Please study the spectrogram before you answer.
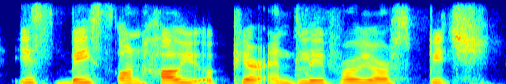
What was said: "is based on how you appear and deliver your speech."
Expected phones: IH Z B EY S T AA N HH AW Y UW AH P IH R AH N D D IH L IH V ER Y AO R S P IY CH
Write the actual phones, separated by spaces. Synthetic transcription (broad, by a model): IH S B EY S T AA N HH AW Y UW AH P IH R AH N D D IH L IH V ER Y AO R S P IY CH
